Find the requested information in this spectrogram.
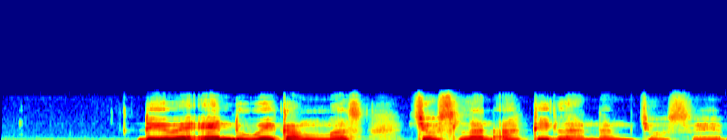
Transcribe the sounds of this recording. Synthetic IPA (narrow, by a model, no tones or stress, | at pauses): ɖeweʔend̪uwekaŋmasd̥ʒ̥ɔ̤slana̰d̪̥i̤ʔlanaŋ̥d͡ʒ̥osɛf̚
